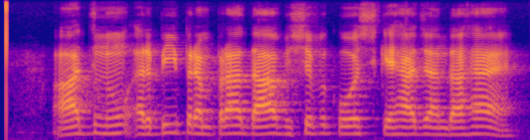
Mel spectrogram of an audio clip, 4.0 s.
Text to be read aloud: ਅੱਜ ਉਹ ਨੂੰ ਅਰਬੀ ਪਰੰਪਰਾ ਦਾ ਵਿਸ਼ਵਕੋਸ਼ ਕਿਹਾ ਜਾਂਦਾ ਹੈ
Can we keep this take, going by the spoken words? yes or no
no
